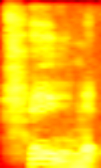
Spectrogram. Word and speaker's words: tomb: belongings就是他們這些遺物放在旁邊這些類似像陪葬品一樣一起放在裡頭 So tomb also sounds like the word room R-O-O-M because that's what a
